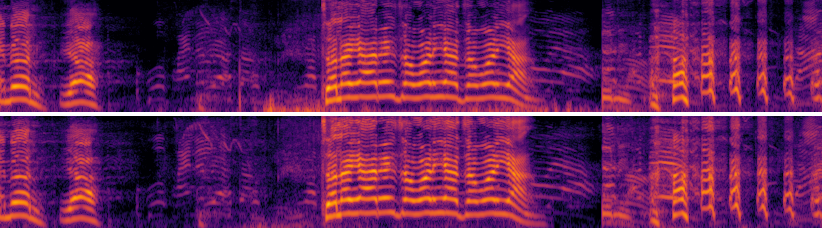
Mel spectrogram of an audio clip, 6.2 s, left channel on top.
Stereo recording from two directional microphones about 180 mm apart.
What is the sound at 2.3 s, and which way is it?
Speech, 5° left (ahead or behind).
